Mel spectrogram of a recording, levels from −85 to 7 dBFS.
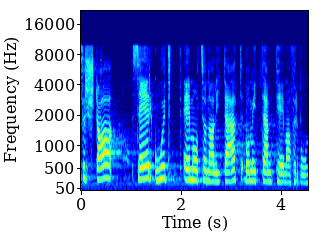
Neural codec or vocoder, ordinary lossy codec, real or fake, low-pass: vocoder, 22.05 kHz, 80 mel bands, WaveNeXt; none; fake; 9.9 kHz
